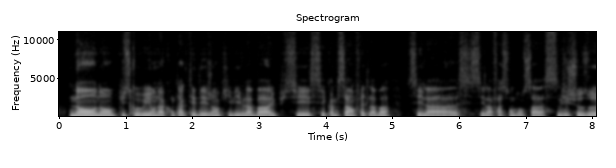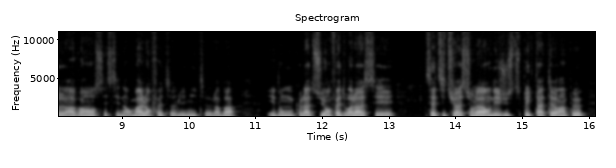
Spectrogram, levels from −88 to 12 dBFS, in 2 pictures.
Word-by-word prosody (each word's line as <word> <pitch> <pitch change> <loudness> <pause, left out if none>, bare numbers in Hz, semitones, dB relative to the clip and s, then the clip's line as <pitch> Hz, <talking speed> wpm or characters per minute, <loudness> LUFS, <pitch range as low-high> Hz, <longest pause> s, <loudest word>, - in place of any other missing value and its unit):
Non, 115 +2 +7
non, 110 -1 +2
puisque 105 +1 -12
oui, 100 +3 +1
on 95 -3 -2
a 90 - +1
contacté 90 +2 -6
des 90 -1 -3
gens 100 +2 -3
qui 95 -1 -11
vivent 90 0 -5
là-bas 90 +1 +2
et 80 - -8
puis, 75 0 -26
c'est 85 +4 -4
c'est 85 +2 -10
comme 90 0 -7
ça, 85 - +1
en 90 - -4
fait, 90 0 -6
là-bas. 100 +5 -3 0.2
C'est 85 - -6
la 80 -3 0
c - - -22 0.2
c'est 85 - -7
la 80 0 -2
façon 85 +2 -8
dont 80 -1 -8
ça 75 -1 -4
c 80 +2 -12
les 90 +3 -5
choses, 90 0 -4
heu, 85 -2 +1
avancent 95 +4 +1
et 90 - -7
c'est 85 -1 -10
normal, 85 +5 +3
en 90 - +2
fait, 95 -1 -5
limite, 85 +2 -5
heu, 75 - -5
là-bas. 75 +8 +1 0.4
Et 80 - -6
donc 85 0 -4
là-dessus, 90 +5 +1
en 100 - +3
fait, 100 0 +1
voilà, 95 +2 +6
c'est 80 -3 -4 0.4
cette 95 -3 -1
situation-là, 95 +3 +4
on 100 -2 +4
est 90 -1 +2
juste 105 +2 -7
spectateurs 100 +1 +1
un 95 - +2
peu 125 +7 0
90 Hz, 210 wpm, -23 LUFS, 85-100 Hz, 0.4 s, Non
